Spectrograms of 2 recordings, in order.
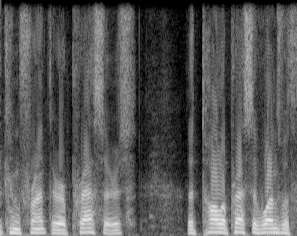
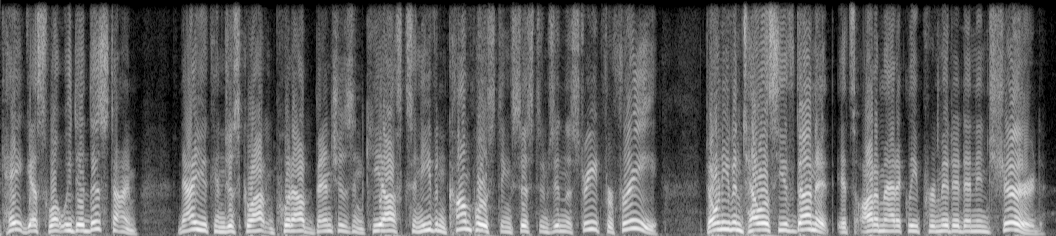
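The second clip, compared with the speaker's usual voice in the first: higher and louder, bursting with good news; gleeful official; 7 semitones higher, 5 dB louder than usual. Retold or imitated. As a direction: brag about the new free permits. Transportation department announcing good news.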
